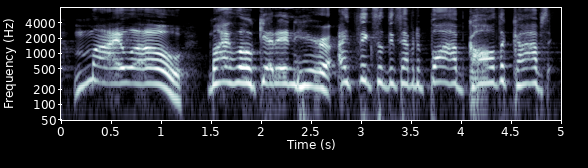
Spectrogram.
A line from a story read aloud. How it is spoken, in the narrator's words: screaming out the door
